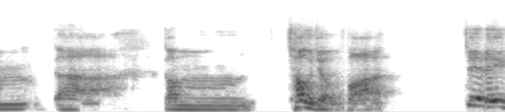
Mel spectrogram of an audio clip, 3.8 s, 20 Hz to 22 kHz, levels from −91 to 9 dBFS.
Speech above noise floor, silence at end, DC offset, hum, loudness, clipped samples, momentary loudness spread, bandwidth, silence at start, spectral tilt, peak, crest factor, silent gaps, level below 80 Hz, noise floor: 57 dB; 0 s; under 0.1%; none; -30 LUFS; under 0.1%; 18 LU; 9 kHz; 0 s; -5.5 dB/octave; -8 dBFS; 22 dB; none; -78 dBFS; -83 dBFS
